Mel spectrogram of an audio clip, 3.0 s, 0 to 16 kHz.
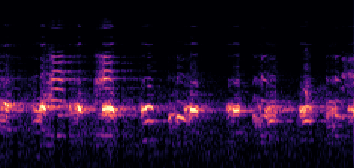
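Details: Bald eagles at the Decorah nest on the morning of 21 March 2018: a rapid run of short, squeaky, piping notes, roughly three per second, slightly harsh and uneven in loudness.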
